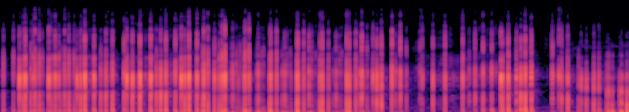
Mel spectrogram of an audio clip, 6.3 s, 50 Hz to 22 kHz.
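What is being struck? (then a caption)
Hardcover book cover. The back cover of a blue Tarot hardcover book is tapped rapidly with long nails and fingertips. Dozens of sharp, dry clicks run together in a fast, uneven patter with no ring after each hit. The taps carry a mid-pitched hollow tone around 1.4 kHz.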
